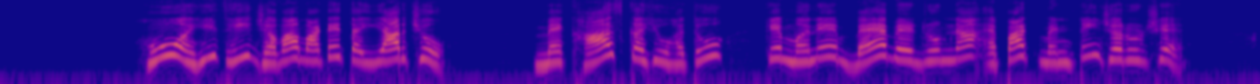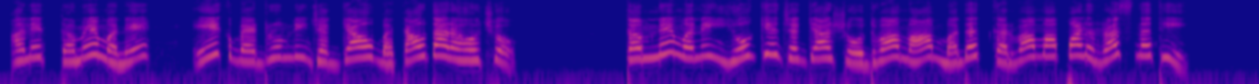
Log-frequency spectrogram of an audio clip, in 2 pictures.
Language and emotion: Gujarati, angry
